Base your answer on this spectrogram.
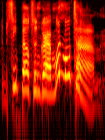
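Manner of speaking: put-on voice, very high with swooping pitch. Trying a Larry McReynolds impression after being asked for one: Larry McReynolds impression. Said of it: "Can you do a Larry Mac-, McReynolds impression".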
